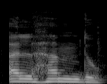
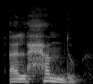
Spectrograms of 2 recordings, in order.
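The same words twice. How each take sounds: First: The h is a soft, breathy sound. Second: The h is a sharp sound from the throat. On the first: The speaker calls it wrong. "Make sure you avoid saying alhamdu" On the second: The speaker calls it right. "coming from the middle part of the throat. Alhamdu, with a sharp sound"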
